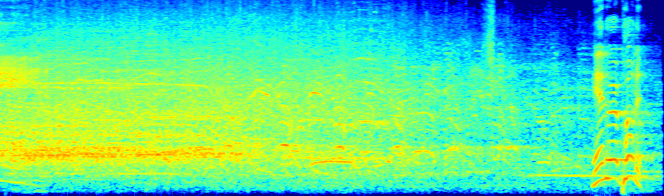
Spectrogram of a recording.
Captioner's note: crowd cheering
